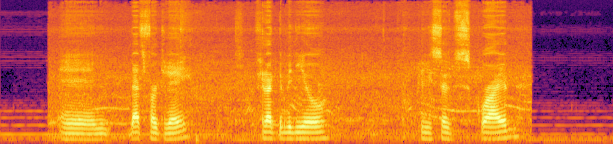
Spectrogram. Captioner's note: baby sound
